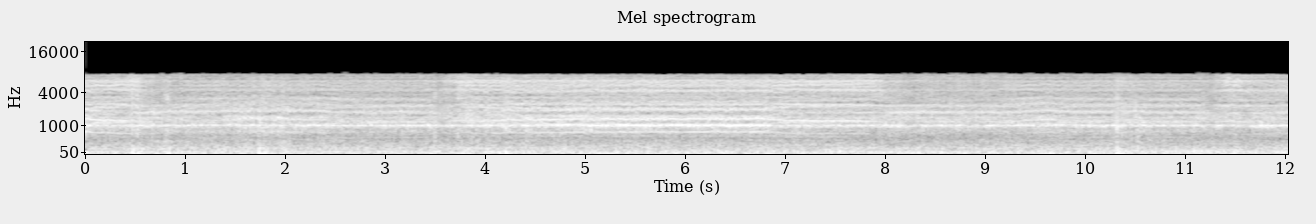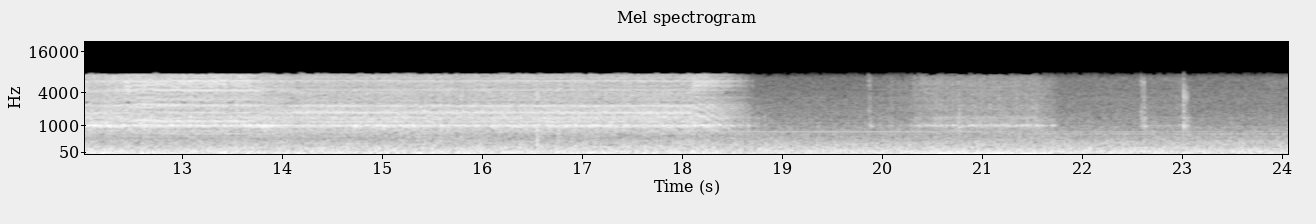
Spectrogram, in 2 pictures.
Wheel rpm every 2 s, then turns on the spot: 160, 160, 160, 160, 160, 160, 160, 160, 150, 20, 20, 0.
20-22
